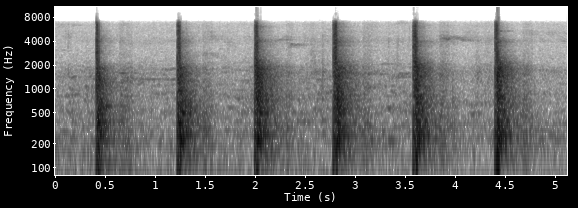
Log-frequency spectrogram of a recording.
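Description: Steady hammering on a building site: six evenly spaced hard blows, a little more than one a second, each with a short ringing tail.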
